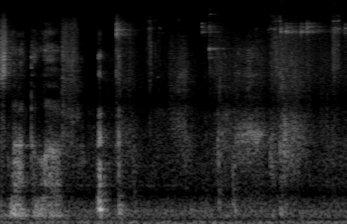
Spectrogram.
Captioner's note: chuckles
